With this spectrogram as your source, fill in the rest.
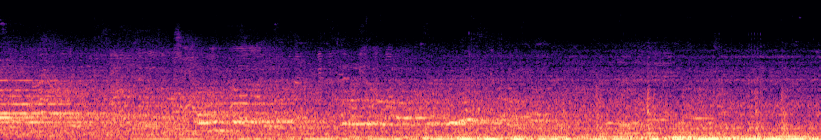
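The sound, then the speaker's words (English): A steady, continuous low rumble inside a moving overnight train carriage bound for Odessa, constant throughout and growing slightly louder, with muffled voices faintly underneath. “The funny thing is that we have this interview now in the train,”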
